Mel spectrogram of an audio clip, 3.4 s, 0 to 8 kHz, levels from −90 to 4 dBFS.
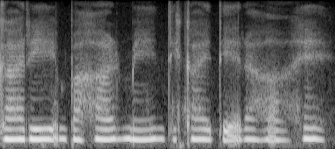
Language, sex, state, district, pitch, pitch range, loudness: Hindi, female, Arunachal Pradesh, Papum Pare, 205 Hz, 200-210 Hz, -14 LUFS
